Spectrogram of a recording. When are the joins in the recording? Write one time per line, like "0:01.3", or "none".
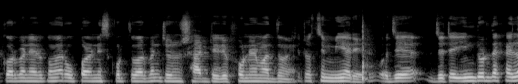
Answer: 0:03.0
